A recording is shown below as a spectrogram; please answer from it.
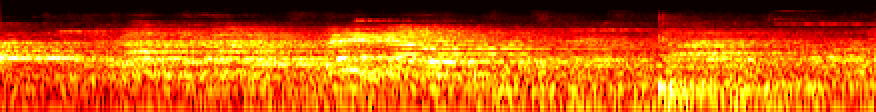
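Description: Several voices shouting and calling out at once, coaches and spectators yelling to wrestlers on the mat, echoing in a large gym.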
